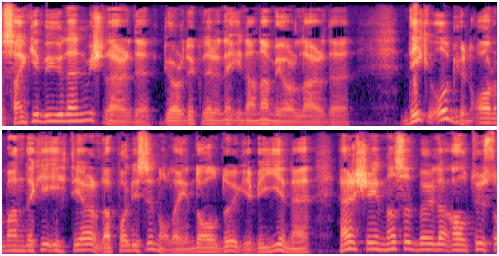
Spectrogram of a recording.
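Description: A man reading a dark novel aloud as an audiobook narrator, with expressive delivery. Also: lowish voice.

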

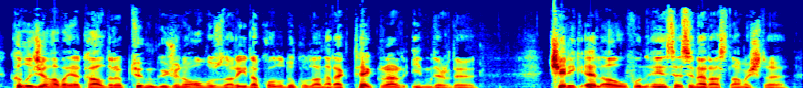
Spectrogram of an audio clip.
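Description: A man narrating an adventure novel as an audiobook, in a measured, dramatic storytelling manner. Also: low voice, bright, forceful tone, no room sound.

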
